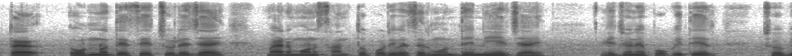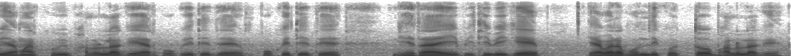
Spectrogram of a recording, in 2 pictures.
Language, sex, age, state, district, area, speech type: Bengali, male, 45-60, West Bengal, Purulia, urban, spontaneous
